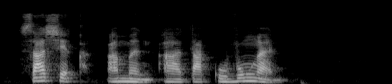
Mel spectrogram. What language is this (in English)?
Paiwan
